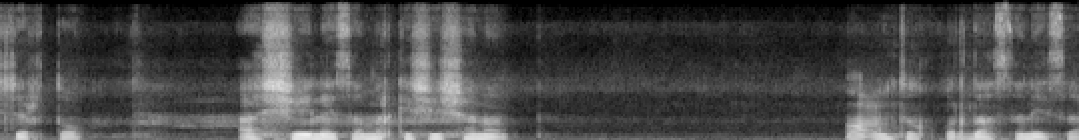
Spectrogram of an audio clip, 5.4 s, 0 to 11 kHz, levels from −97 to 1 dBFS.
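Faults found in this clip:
No faults found in this recording.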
